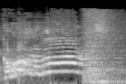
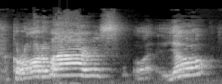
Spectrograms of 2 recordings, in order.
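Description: First: Squeaky, much higher, louder Coronavirus shout; [name] impression. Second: [name] impression retake. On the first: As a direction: squeal it the way [name] yelled it, voice cracking up high. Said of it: "Like [name] said". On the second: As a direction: redo the [name] yell, still high but steadier. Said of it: "let me do it again".

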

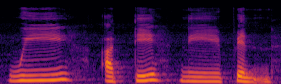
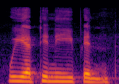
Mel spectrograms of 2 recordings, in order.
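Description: First: "We ati ni pin" spoken slowly, each word apart. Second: Said in the usual way. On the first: Shown as a demonstration. Teacher models the spring phrase slowly.

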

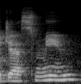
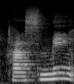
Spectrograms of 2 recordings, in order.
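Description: First: "jazmín" starting with a y sound, like yasmín. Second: "jazmín" with a harsh throaty j, like hasmín; Spanish jota. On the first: Vlogger offers the other way to say the shade name "jazmín". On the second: Vlogger offers the first way to say the shade name "jazmín". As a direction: say "jazmín" starting with a rasped h sound. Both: Shown as a demonstration. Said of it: "como usted quiera decirlo".

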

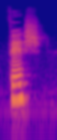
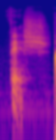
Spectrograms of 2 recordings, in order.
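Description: First: Said in the usual way. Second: A soft unvoiced repeat of "fish"; whispered echo. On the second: Shown as a demonstration. Teacher echoes "fish" in a whisper for the class. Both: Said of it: "teacher repeats word twice".

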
